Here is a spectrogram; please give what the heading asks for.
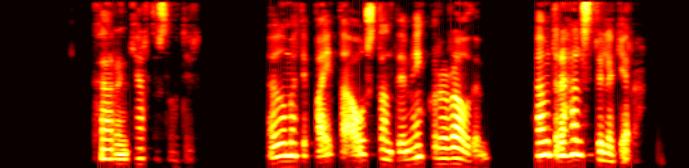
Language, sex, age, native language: Icelandic, female, 40-49, Icelandic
